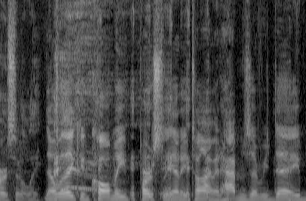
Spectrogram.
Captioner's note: laughs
